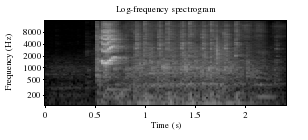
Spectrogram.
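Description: Engine catches with a sharp burst, then idles unevenly with lumpy pulses and sagging speed, typical of a cold engine running rough before warming.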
